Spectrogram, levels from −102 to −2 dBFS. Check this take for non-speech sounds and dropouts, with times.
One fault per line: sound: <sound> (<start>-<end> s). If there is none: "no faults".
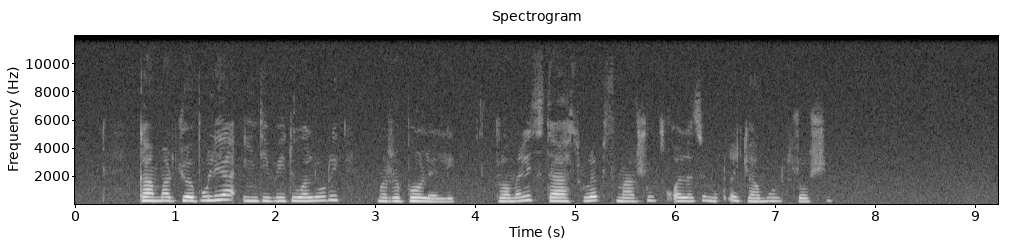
no faults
